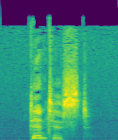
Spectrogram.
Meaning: 1. A medical doctor who specializes in teeth 2. Deliberate misspelling of Dengist
- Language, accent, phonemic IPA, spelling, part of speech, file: English, US, /ˈdɛntɪst/, dentist, noun, En-us-dentist.ogg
